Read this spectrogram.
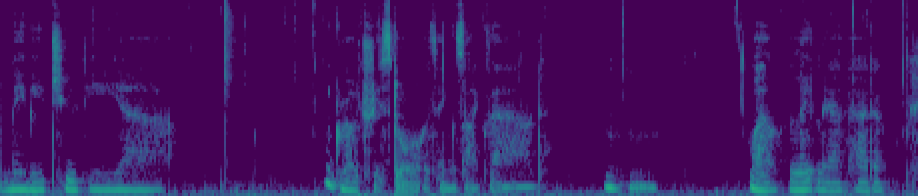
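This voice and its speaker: A woman's voice: deep voice, darkish tone, full character voice. A woman playing a kindly, spooky witch innkeeper in a whispered ASMR roleplay, musing hesitantly with coy mischief as she tends to a guest. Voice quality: breathy, whispery.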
